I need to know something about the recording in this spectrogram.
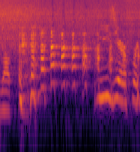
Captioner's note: laughs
